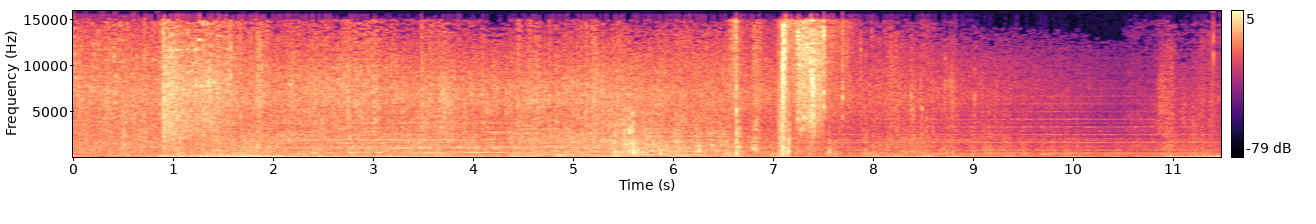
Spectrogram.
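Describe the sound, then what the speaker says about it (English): Steady, fairly loud rain pours over deep rolling thunder in a What Remains of Edith Finch thunderstorm, with a sharper crack partway through before the storm gradually eases. "The thunder sounded much too close and full of angry power"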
